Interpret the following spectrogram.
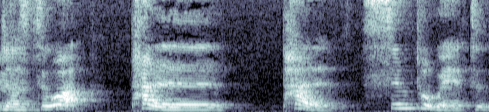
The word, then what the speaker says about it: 팔: And even though you roll up the tongue, it almost kind of make R sound, but not exactly R. It's a simpler and then less complicated R.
